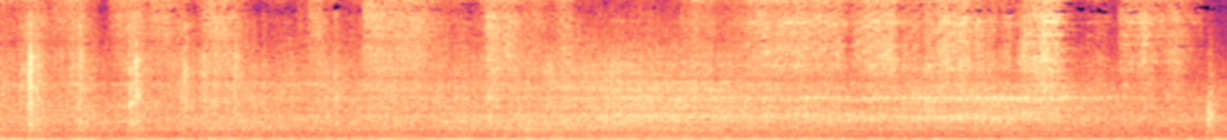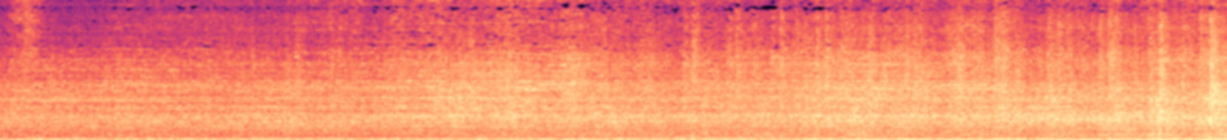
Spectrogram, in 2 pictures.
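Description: Double-stack intermodal freight train rolling past close by: the steady rumble of its well cars on the rails, heaviest in the low end, growing a little louder near the end.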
